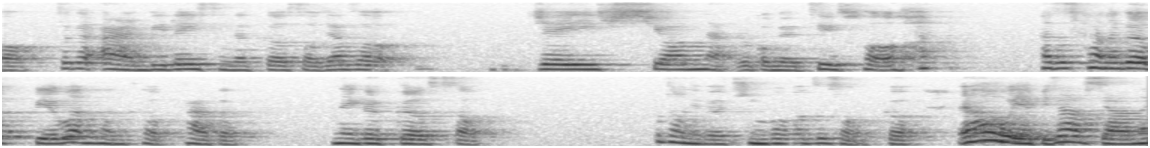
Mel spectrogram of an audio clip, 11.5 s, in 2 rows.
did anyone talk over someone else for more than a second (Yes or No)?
No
